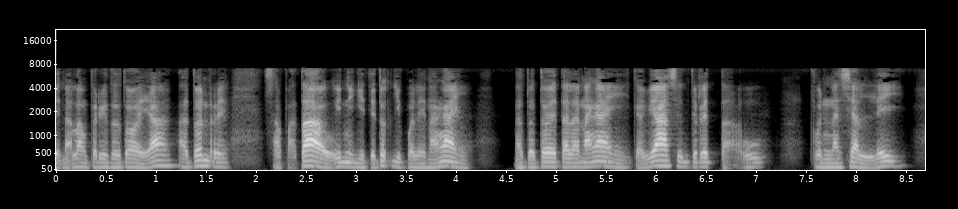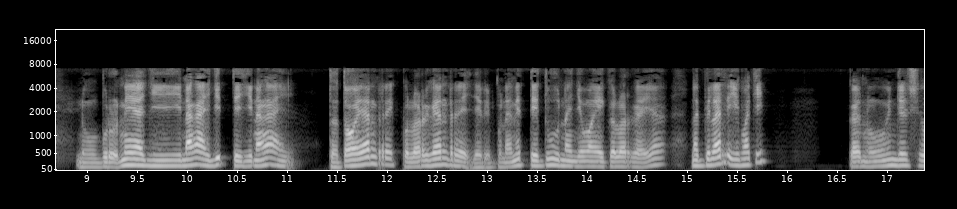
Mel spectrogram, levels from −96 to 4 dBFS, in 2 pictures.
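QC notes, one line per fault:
throughout, AAC compression: the speech was likely encoded as AAC-LC at a low rate, consistent with about 32 kbps, so nothing survives above 7 kHz and coarse quantisation leaves the sound dull, smeared, and plainly warbling or fizzy on sibilants.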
